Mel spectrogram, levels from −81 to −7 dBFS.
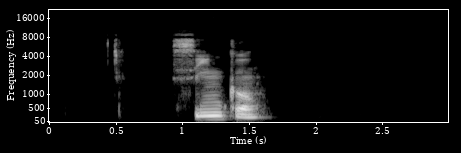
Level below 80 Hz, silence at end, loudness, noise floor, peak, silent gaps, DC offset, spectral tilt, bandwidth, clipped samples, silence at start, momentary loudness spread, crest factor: -78 dBFS; 1.4 s; -23 LUFS; -88 dBFS; -6 dBFS; none; under 0.1%; -4 dB/octave; 9.4 kHz; under 0.1%; 0.5 s; 19 LU; 22 dB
